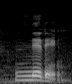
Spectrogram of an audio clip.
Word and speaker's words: knitting: on this all right so it's just knitting that's what K is silent silent good me that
